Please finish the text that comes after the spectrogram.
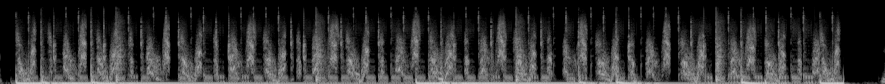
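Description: Turntable Autobahn scratch cycling through five sounds, rapid back-and-forth record scratches in a tight repeating rhythm over a deep steady bass tone, loud and close with no voices.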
